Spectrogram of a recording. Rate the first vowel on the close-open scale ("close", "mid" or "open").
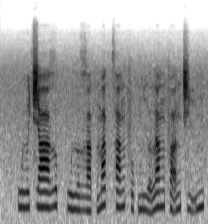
close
